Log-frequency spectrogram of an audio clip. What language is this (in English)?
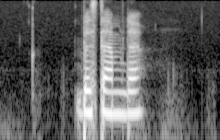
Swedish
